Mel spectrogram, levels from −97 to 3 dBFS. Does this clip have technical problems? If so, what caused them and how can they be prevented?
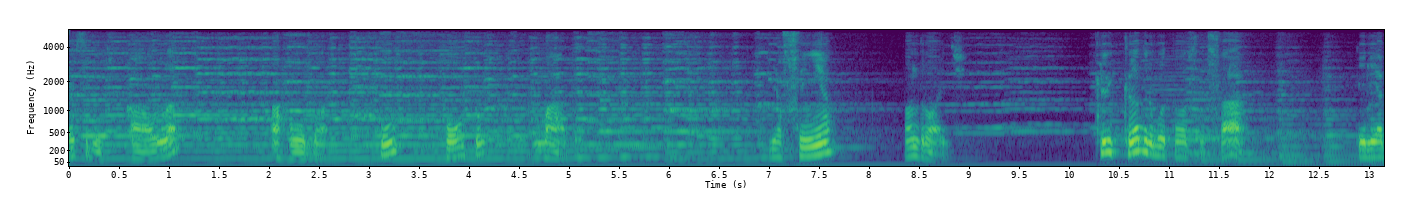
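Yes. Aliasing runs through the whole clip. The high end has a gritty, metallic edge, and the spectrum runs hard up to about 5.5 kHz. That fold point fits a drop from 48 kHz to 11 kHz done without an anti-aliasing filter. Content above 5.5 kHz is mirrored back below it as unrelated tones, roughly 30 dB under the main signal. Preventing it means low-pass filtering below the new half-rate before any downsampling.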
